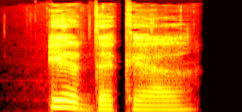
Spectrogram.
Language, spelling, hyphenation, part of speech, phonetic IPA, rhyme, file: Hungarian, érdekel, ér‧de‧kel, verb, [ˈeːrdɛkɛl], -ɛl, Hu-érdekel.ogg
- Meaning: to concern, interest, be interested in something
